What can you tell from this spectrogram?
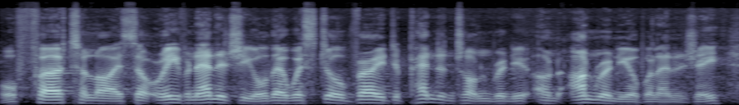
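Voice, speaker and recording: In a southern English accent, the bright, sharp tone comes at a very fast pace on a very clean recording with a silent background. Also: man. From London, England. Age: 70s. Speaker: farmer. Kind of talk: talk to audience.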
